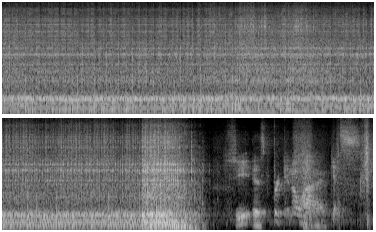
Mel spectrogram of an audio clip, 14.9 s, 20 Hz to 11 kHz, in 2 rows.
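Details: 1993 Yamaha RT180 two-stroke trail bike, previously no spark and wouldn't start, first start after fuel system work with some fuel seeping; steady crackling two-stroke idle with a quick blip before cutting out, then handling noise; normal running.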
